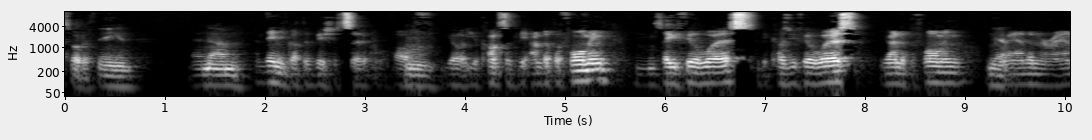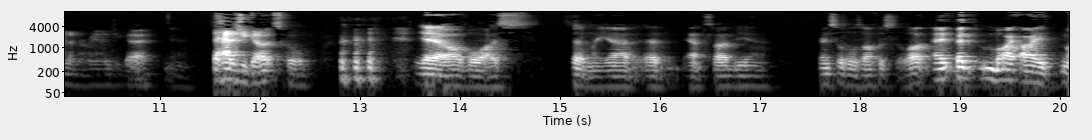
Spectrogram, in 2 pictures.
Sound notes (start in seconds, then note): 12.8 laughs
